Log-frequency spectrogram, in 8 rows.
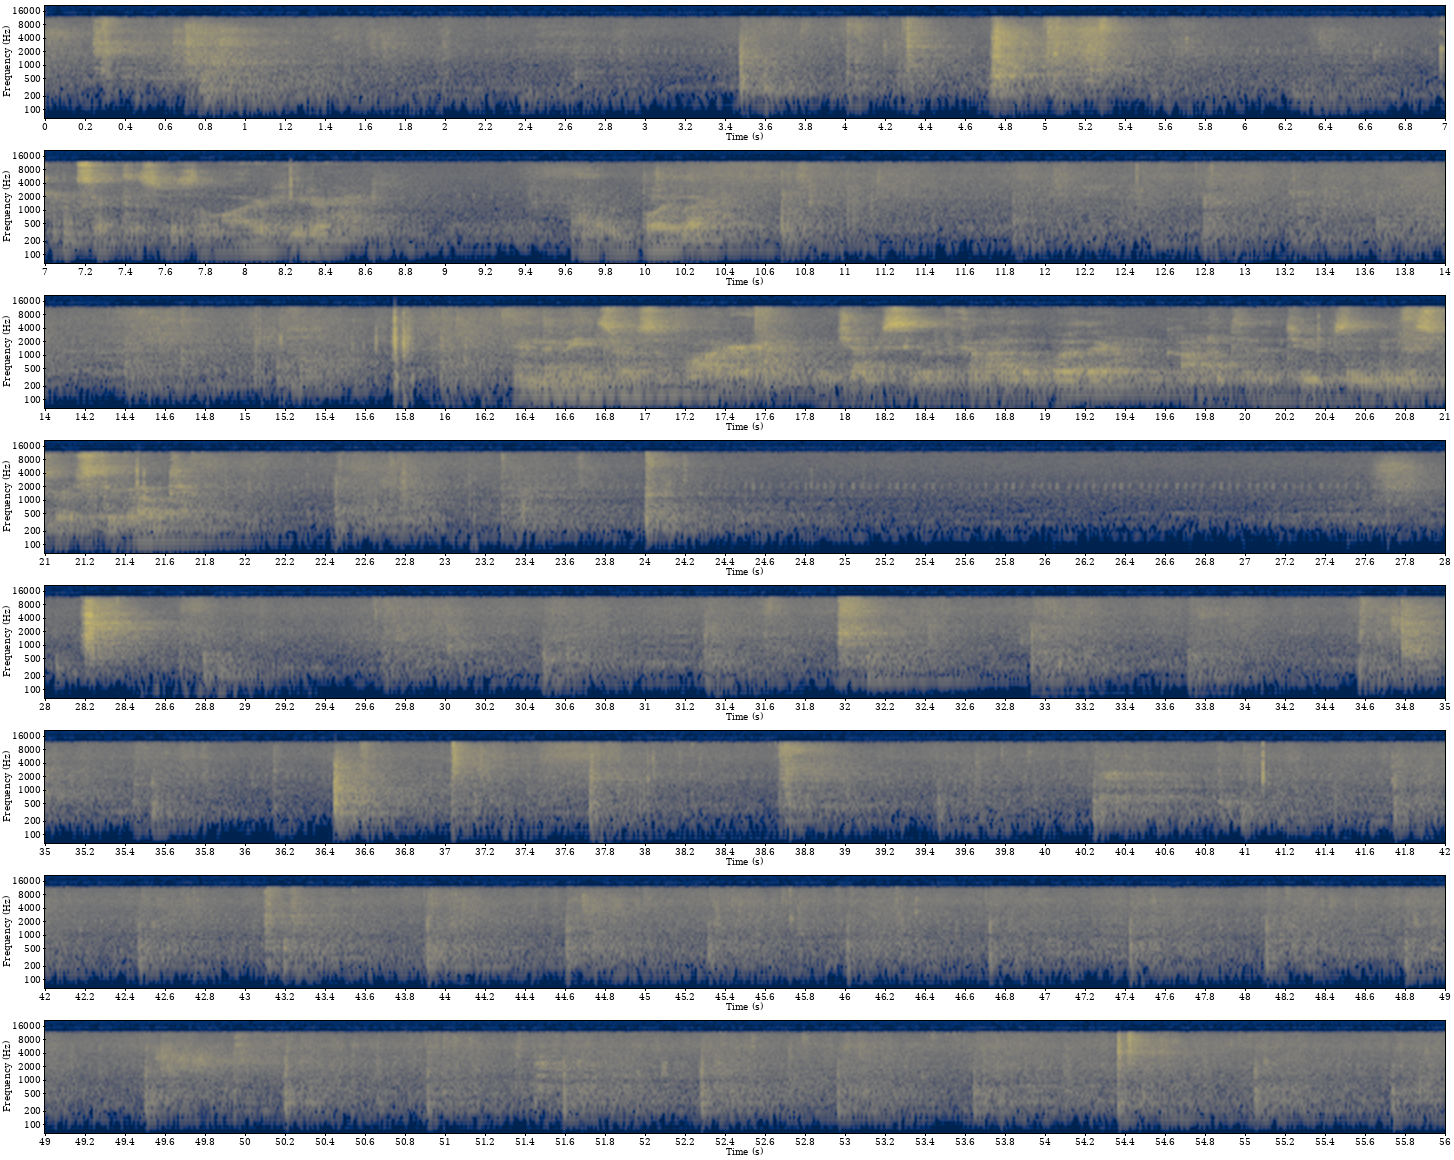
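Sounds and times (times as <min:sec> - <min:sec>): scuffs on concrete: 0:10.6 - 0:16.4, 0:22.4 - 0:24.4, 0:29.6 - 0:56.0.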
